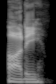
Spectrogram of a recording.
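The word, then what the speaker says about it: haughty: bit I don't know this word is it pronounced hottie h a u g h a u HT y yeah hottie what the hell does that mean hottie you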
